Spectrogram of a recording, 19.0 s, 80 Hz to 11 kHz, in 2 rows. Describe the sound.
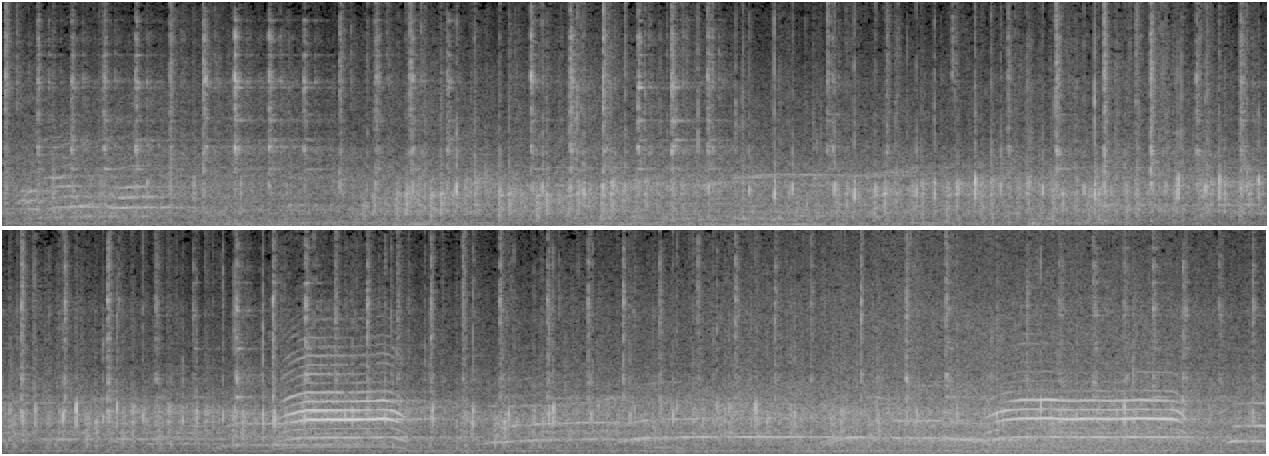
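People at windows above a street clap, cheer and bang pans in an 8 pm tribute to healthcare workers, a dense continuous clatter of rapid claps and shouts with a few high whistling tones.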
